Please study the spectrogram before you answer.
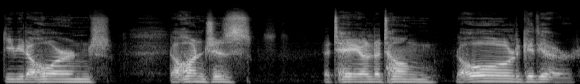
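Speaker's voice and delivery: a grizzled shark hunter bargaining; Quint from Jaws. Retold or imitated. Quint from Jaws offering to kill the bull. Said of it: "like Quint from Jaws".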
